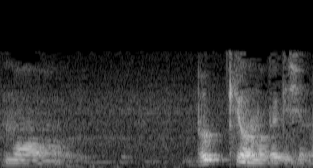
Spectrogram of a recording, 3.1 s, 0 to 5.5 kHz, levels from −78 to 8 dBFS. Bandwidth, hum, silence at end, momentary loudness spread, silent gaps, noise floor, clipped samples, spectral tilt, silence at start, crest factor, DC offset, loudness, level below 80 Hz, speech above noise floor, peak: 4 kHz; none; 0 s; 22 LU; none; -43 dBFS; under 0.1%; -10 dB/octave; 0 s; 20 dB; under 0.1%; -19 LUFS; -58 dBFS; 24 dB; -2 dBFS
